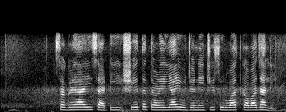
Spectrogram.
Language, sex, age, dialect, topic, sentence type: Marathi, female, 31-35, Varhadi, agriculture, question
